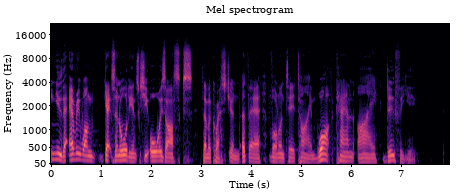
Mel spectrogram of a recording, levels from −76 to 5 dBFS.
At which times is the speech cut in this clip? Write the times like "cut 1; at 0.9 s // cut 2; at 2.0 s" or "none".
cut 1; at 1.8 s // cut 2; at 3.9 s // cut 3; at 6.6 s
